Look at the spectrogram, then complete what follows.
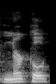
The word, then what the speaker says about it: NRQL: forth with nrql versus knurkle so i apologize i'm flipping back and forth there but that's what i mean when i'm saying an urkel statement um i like knurkle because it rhymes with urkel and then when you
